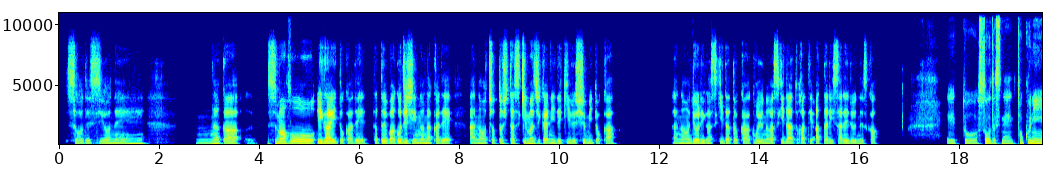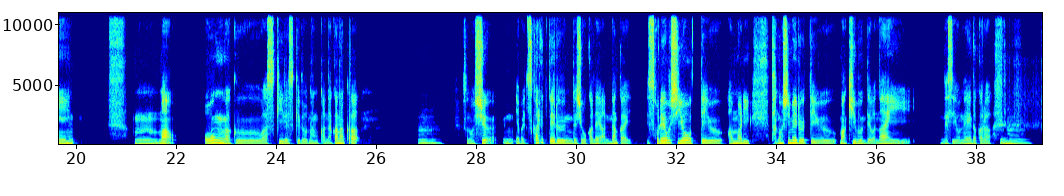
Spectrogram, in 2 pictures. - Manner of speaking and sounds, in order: other background noise
- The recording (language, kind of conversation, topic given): Japanese, advice, ストレスが強いとき、不健康な対処をやめて健康的な行動に置き換えるにはどうすればいいですか？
